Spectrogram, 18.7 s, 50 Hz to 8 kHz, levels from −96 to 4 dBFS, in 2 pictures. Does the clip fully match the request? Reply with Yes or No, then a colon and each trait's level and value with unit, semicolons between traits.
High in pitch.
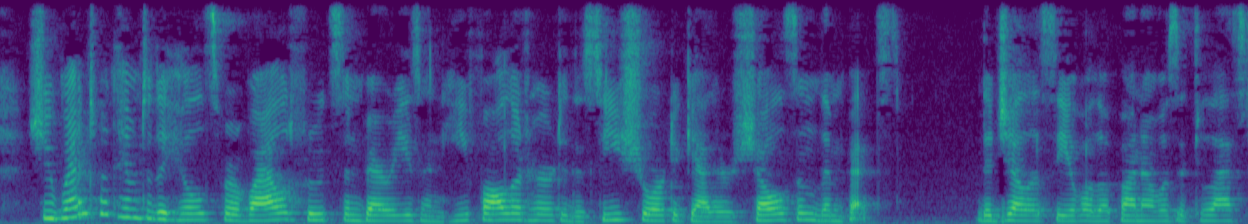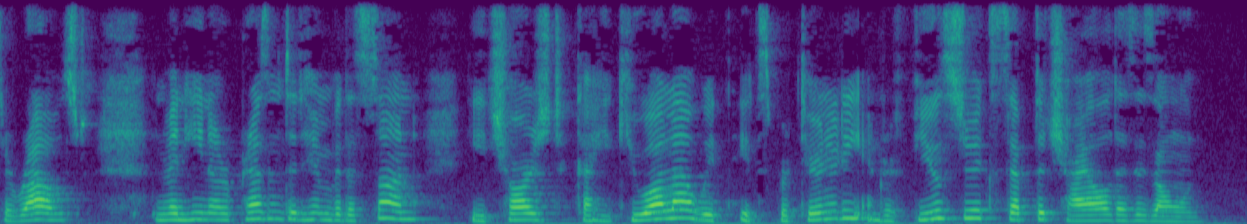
Yes: high, 215 Hz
